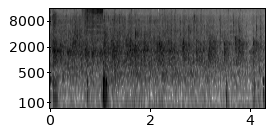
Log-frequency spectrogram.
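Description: Audience applauding, an even patter of many hands, with a single thump about a second in.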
